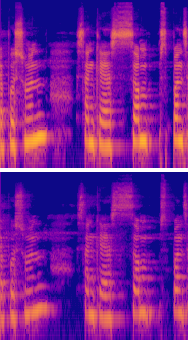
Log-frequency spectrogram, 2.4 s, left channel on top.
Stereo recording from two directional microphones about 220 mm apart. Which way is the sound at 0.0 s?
45° left (ahead or behind).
